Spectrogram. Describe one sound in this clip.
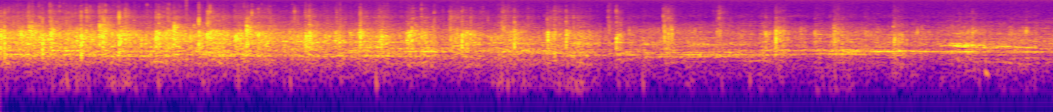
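A crowd of children claps outdoors.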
